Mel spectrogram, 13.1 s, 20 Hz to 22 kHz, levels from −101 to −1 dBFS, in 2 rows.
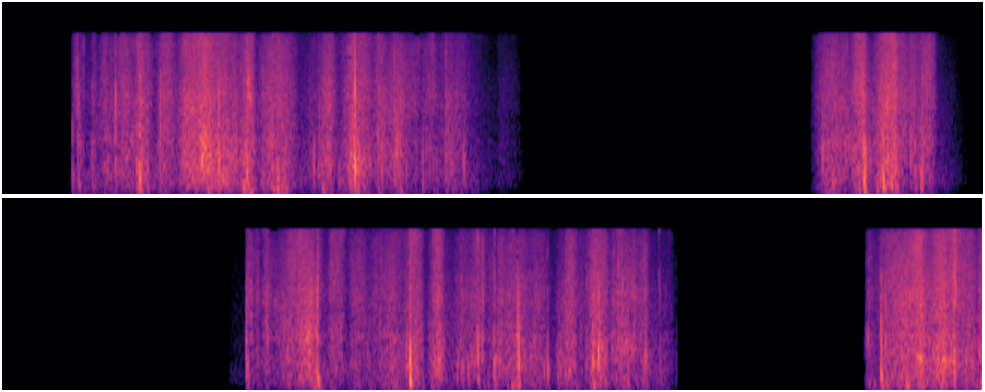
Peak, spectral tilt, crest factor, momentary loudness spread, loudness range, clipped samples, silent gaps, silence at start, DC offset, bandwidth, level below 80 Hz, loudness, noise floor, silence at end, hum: -6 dBFS; -2 dB/octave; 34 dB; 16 LU; 5 LU; under 0.1%; 3.49-5.39 s, 6.47-8.05 s, 11.05-12.29 s; 0.45 s; under 0.1%; 11.5 kHz; -72 dBFS; -35 LUFS; under -90 dBFS; 0 s; none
